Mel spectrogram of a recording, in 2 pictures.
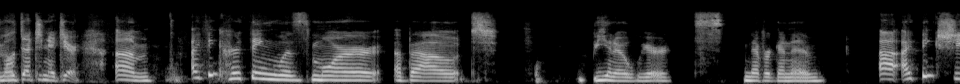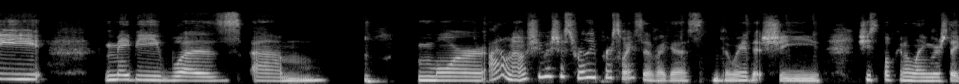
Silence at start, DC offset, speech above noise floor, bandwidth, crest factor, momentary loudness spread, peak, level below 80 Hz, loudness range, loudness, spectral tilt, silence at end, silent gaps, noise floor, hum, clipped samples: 0 s; under 0.1%; 40 dB; 12.5 kHz; 14 dB; 11 LU; -4 dBFS; -60 dBFS; 3 LU; -19 LUFS; -4.5 dB/octave; 0 s; 13.17-13.21 s; -58 dBFS; none; under 0.1%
